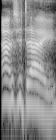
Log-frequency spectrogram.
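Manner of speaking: put-on English-speaker chatter. Joking that the English can't speak English: imitating English speakers. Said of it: "We're all like".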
